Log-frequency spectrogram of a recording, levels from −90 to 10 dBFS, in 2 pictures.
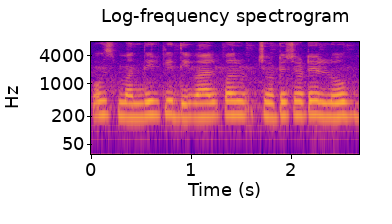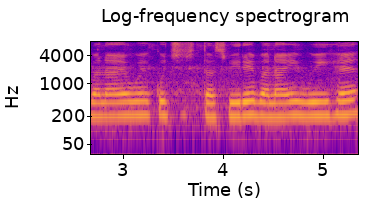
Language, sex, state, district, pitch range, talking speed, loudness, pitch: Hindi, female, Bihar, Saharsa, 195-210 Hz, 170 wpm, -16 LUFS, 205 Hz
